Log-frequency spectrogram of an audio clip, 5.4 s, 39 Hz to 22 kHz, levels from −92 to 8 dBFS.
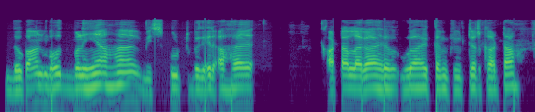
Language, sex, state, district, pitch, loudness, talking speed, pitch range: Hindi, male, Bihar, Gaya, 155 Hz, -18 LUFS, 145 wpm, 150-160 Hz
